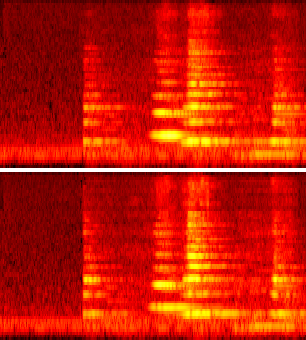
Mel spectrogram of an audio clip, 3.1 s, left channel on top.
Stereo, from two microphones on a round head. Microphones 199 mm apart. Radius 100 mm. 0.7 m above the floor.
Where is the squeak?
75° right (ahead or behind), 1.3 m.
